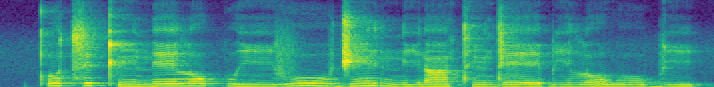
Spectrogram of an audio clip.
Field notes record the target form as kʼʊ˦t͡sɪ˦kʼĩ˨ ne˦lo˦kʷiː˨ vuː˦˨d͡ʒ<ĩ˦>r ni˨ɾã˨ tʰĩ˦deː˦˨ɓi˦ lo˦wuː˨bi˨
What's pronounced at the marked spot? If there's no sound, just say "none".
ĩ˦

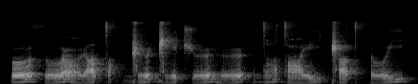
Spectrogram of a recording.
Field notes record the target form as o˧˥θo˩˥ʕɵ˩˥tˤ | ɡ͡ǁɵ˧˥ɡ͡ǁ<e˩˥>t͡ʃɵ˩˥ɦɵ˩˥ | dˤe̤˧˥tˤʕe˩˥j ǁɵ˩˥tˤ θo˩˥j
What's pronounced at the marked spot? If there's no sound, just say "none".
e˩˥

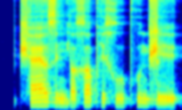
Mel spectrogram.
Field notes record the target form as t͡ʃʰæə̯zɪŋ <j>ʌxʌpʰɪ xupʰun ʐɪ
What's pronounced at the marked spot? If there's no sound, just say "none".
j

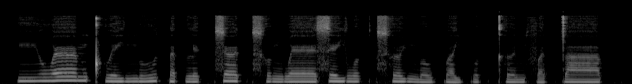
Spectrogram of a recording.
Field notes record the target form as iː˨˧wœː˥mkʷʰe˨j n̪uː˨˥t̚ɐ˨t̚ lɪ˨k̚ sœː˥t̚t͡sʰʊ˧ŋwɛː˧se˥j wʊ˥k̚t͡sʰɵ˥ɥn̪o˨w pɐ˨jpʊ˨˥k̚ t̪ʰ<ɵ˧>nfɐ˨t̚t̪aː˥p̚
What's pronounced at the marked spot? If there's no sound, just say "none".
ɵ˧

